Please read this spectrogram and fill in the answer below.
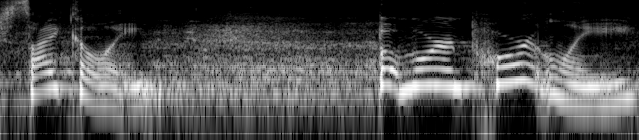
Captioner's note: audience laughing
